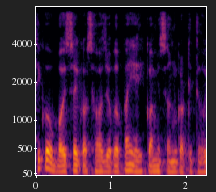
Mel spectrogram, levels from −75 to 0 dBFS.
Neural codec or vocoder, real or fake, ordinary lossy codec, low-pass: codec, 16 kHz, 4 kbps, X-Codec, WavLM features, trained on Multilingual LibriSpeech; fake; none; 7.2 kHz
